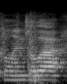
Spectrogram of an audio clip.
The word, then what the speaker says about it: calendula: It's called calendula oil, and it's spelled C-A-L-E-N-D-U-L-A.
